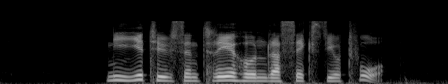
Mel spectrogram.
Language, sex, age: Swedish, male, 38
